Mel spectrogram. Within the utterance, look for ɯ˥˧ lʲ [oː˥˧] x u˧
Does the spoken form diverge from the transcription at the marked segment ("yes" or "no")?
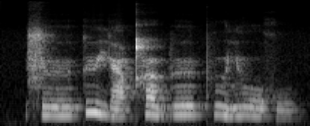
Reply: no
